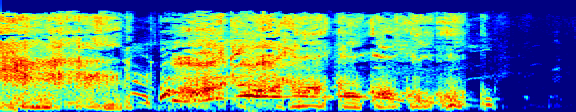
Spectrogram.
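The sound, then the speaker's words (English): A person vocally imitates a loud flushing toilet, a roaring, gurgling whoosh with groan-like swells lasting about three seconds before cutting off into quiet. “They must be really loud toilets. Like, we think we have loud toilets, like, on an airplane.”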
